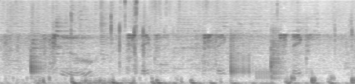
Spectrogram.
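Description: Experimental electronic music from a live synth-and-laptop set: irregular low thumps under short, chopped, voice-like blips and chirps that bend in pitch.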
